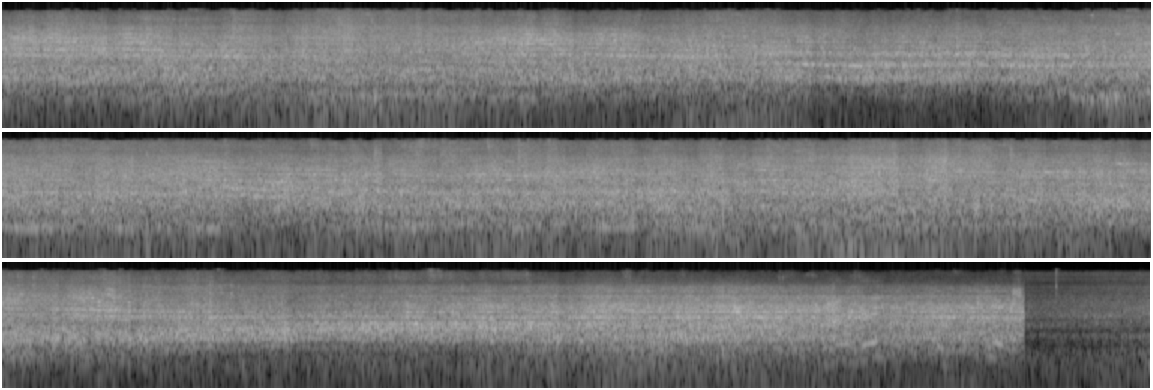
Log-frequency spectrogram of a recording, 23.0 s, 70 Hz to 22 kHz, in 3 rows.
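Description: A freight train hauled by a TX Logistics class 189 electric locomotive in dispo livery rumbles past in Bavaria, wheels clattering and squealing steadily at close range for a long stretch before cutting off abruptly.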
